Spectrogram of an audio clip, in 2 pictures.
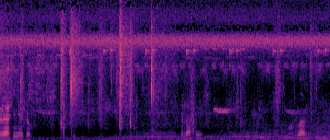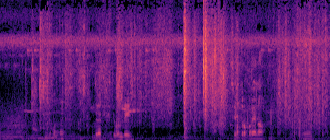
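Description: Men talk casually nearby outdoors.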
